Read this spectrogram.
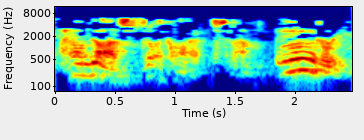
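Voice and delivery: high-pitched, flustered mock anger; retold anger. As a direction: act out stammering, exasperated irritation. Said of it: "I'm sitting there so angry".

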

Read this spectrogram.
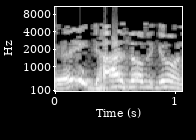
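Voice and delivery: put-on high, loud cheerful hello to old bar friends; bright, booming hey guys greeting; hearty greeting. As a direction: call out a big friendly hello.

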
